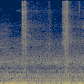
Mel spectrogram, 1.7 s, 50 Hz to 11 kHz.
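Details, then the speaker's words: Mazda 6 clutch release (thrust) bearing, gearbox removed, spun by hand: two short scratchy, raspy bursts; bearing is getting dry, should be quiet, needs replacing before the gearbox goes back in. "needs changed it's getting it's getting dry i would not put this gearbox back you know with that um with that release bearing"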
